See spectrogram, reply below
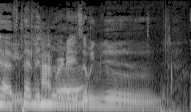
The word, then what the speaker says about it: Cabernet Sauvignon: No, say it correctly. Cabernet Sauvignon. – Sauvignon. – That's how we say it.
